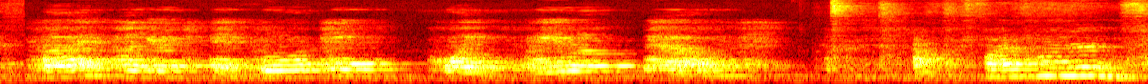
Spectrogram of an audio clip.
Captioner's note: electronic Voice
